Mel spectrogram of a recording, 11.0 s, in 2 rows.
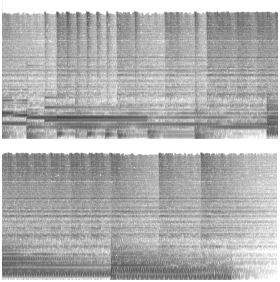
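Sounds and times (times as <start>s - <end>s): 
cool blues piano: 0.0s - 10.5s.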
